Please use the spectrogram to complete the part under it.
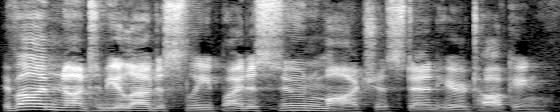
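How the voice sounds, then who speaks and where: A man reading aloud and voicing a gruff, impatient male dwarf soldier with blunt grumbling. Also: mid-range voice, animated, moderate pace, pushed and bright, pitched above the performer's own voice, heavily acted.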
